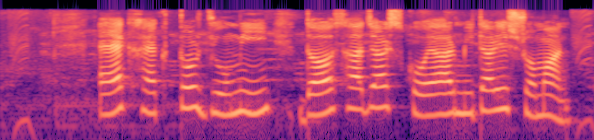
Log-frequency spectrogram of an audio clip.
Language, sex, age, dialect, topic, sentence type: Bengali, female, 18-24, Jharkhandi, agriculture, statement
